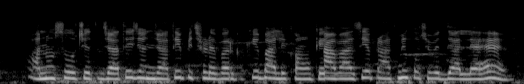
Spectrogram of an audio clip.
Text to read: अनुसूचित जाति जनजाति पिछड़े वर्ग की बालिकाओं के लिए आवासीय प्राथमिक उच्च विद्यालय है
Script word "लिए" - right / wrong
wrong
